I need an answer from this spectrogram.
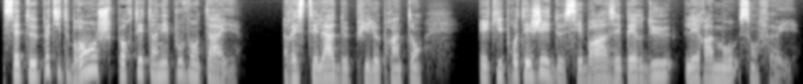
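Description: A man narrating an audiobook in a measured, even storytelling manner. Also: a little high, dry recording. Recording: dry close recording with faint music.

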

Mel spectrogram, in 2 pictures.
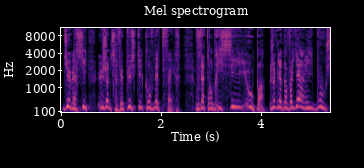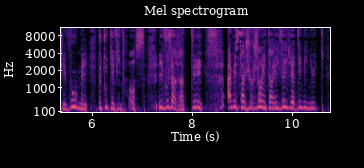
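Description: A man's voice: high voice, animated, normal speed, breathy edge, no echo, studio quality, pitched above the performer's own voice. A man voicing a timid, breathless elderly wizard clerk in an audiobook. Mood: flustered. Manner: breathless, flustered.

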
